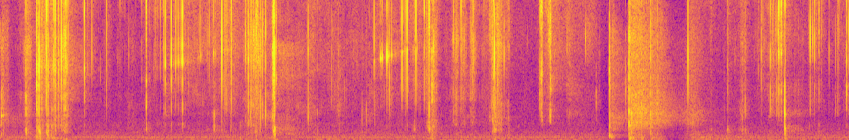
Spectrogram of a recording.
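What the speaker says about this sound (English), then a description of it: "and basically cut the shank out." Scissors cut the shank out of a pointe shoe in close, quiet bursts of crunching, snipping and tearing, with irregular sharp clicks and a longer rip near the end, no talk.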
